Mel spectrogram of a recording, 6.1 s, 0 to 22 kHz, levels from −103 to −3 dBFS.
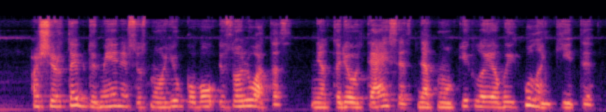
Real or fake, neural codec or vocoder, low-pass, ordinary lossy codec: real; none; 10.8 kHz; Opus, 24 kbps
